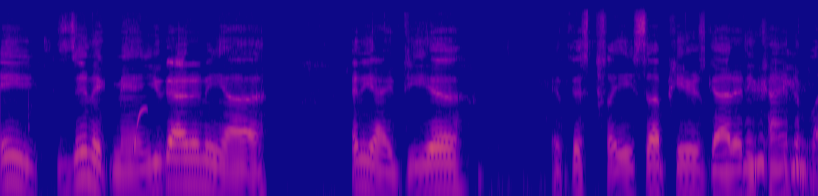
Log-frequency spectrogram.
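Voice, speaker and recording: A man's put-on character voice, drawling at a fairly slow pace, medium in pitch with ordinary pitch variation. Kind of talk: stoner-style surfer drawl. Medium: actual play. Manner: laid-back, drawling, ends sentences with "man".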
